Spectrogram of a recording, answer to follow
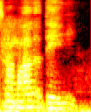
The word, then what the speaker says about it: Kamala: set the record straight her name is Kamala I think my Indian friend would agree with me and there's nothing's wrong with that pronunciation because that is the correct pronation for example my name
